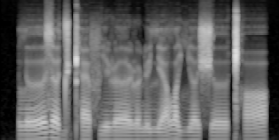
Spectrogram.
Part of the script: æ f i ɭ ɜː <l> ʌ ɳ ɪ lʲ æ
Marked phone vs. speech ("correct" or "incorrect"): incorrect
